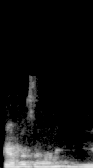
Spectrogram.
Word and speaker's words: Gavazzoni: Gavazzoni, you said just right.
